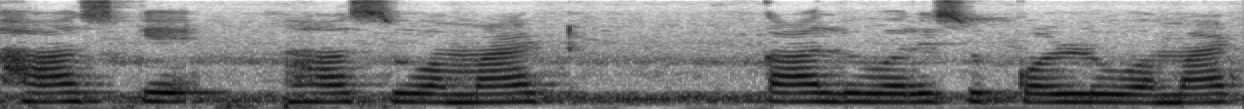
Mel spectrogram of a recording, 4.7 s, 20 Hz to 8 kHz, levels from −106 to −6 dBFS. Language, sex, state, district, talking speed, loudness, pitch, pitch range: Kannada, female, Karnataka, Koppal, 90 wpm, -14 LUFS, 230 Hz, 220-240 Hz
